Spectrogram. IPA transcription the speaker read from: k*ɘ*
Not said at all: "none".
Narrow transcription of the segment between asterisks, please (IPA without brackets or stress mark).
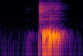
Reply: ɘ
